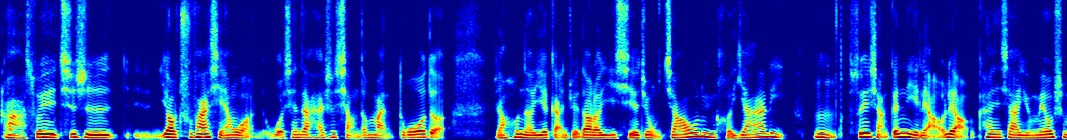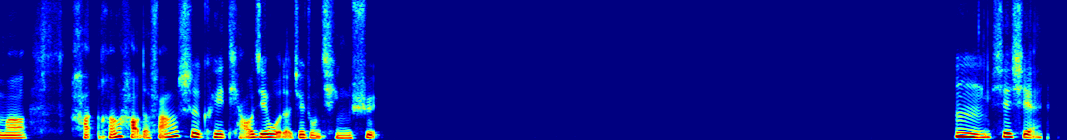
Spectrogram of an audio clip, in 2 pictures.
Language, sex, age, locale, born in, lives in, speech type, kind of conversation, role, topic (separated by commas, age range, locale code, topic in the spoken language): Chinese, female, 35-39, zh-CN, China, United States, conversation, advice, user, 旅行时我如何更好地减轻压力和焦虑？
